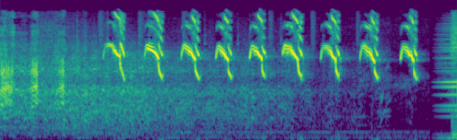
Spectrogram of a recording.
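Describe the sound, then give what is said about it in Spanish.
A chicken clucks in a quick, steady series of about eight sharp, high calls, evenly spaced, over a low background rumble, in a commercial for an income tax service. “Para eso está el pollito Income Tax.”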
